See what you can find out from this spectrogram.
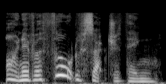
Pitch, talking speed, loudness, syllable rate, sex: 200 Hz, 255 wpm, -17 LUFS, 5.3 syllables/s, female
